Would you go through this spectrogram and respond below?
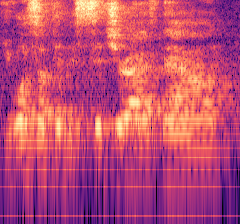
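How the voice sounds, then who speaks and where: A man's voice: medium pitch, fast talker. A man being interviewed as a music artist, talking casually in slangy, emphatic stories. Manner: animated, emphatic, slangy storytelling. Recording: very echoey room, distant mic, faint noise.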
